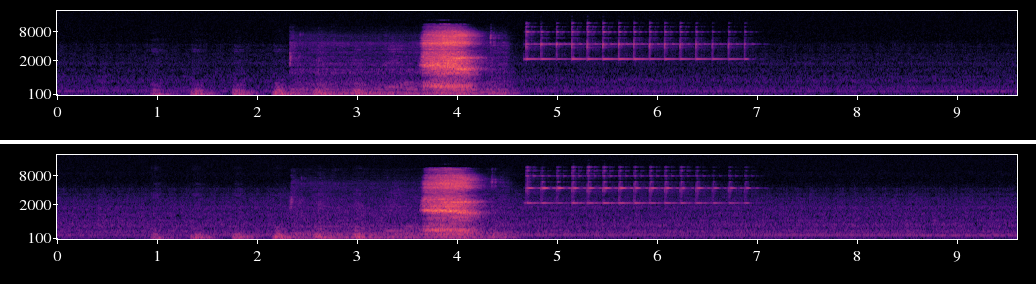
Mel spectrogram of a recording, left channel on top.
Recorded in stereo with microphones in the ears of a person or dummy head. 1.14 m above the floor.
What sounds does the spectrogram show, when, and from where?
0.9 s breathing: 5° right (ahead or behind), 2.5 m
2.3 s breathing: 45° left (ahead or behind), 7 m
4.7 s tapping: 20° left (ahead or behind), 3.5 m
